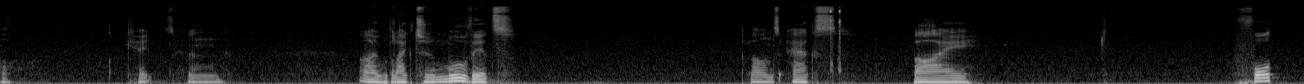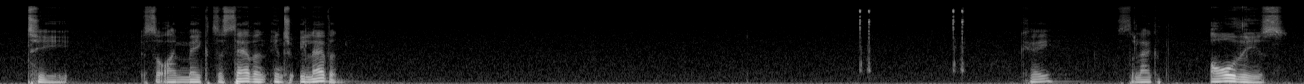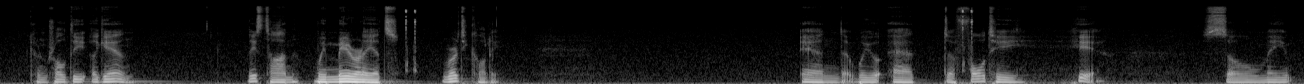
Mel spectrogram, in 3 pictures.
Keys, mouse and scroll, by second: 1.4 click, 8.5 click, 21.7 click, 26.1 ctrl+Num_Lock, 26.7 ctrl+d, 30.1 click, 35.9 click.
